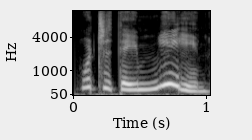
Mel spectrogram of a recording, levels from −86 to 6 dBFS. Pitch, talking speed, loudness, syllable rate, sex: 260 Hz, 235 wpm, -13 LUFS, 4.0 syllables/s, female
